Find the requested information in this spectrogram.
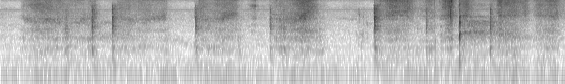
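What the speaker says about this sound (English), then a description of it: "You can kind of scrub it into the pores." Scrubbing Blanco into the pores of a surface with a brush or applicator produces soft, repeated rubbing and rasping strokes at close range, fairly quiet, with no talking.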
